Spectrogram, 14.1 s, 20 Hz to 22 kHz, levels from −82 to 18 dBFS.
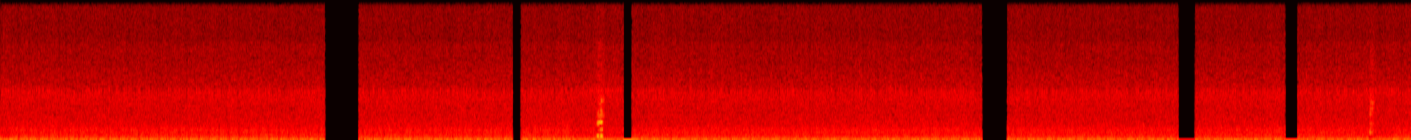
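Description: Underruns with held sample stall the speech at 3.24, 5.12, 6.23, 9.81, 11.78 and 12.85 s, for 0.09 to 0.34 s. The output holds its last value, so the sound flatlines with little or no click. Unlike a dropout to silence, nothing is lost, and speech resumes softly where it paused.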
